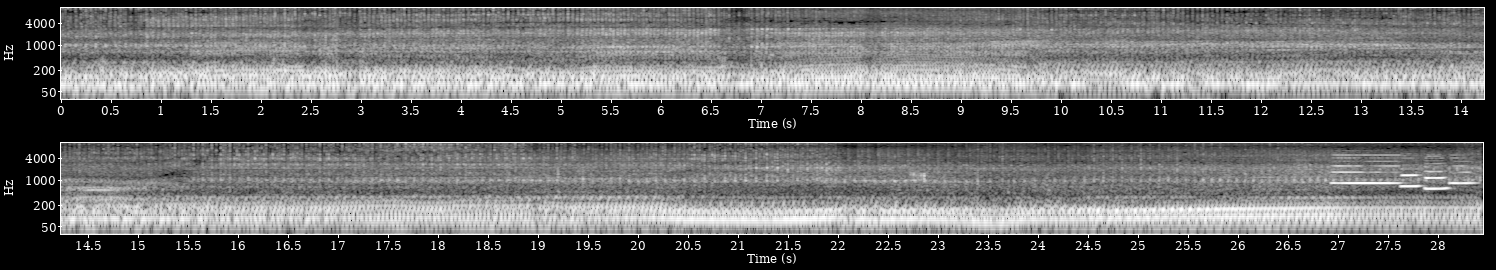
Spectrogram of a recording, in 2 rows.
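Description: Small car engines of a vintage Fiat 500 and a dune buggy running: a steady low engine note as the cars idle and pull away, rising a little about twenty seconds in and again near the end. Near the end a short run of high tones steps downward.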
